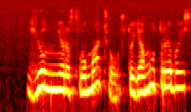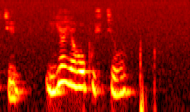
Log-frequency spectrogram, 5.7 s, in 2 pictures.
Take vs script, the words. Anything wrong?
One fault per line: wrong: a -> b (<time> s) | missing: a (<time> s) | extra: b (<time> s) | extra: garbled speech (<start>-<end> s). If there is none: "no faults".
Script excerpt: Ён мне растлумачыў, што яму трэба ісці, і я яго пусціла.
no faults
